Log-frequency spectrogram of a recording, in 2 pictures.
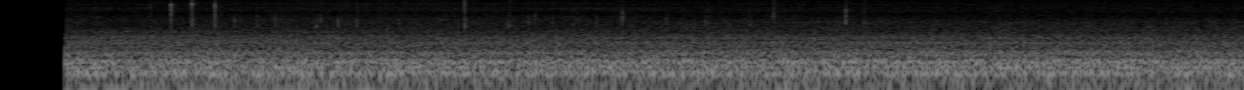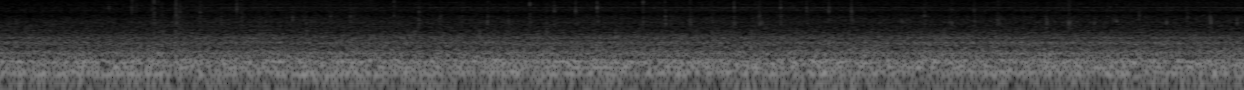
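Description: Steady low rumbling background noise that starts abruptly about half a second in, with a few faint ticks in the first few seconds.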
